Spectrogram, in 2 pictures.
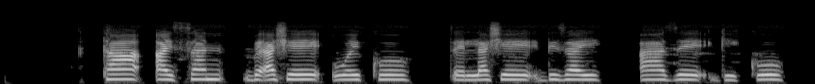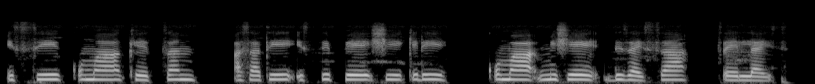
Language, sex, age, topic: Gamo, female, 25-35, government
